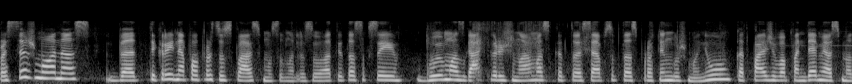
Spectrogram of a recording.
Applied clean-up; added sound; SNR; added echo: neural separator model SepFormer DNS4.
